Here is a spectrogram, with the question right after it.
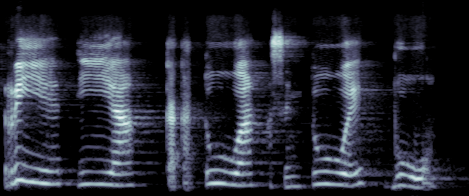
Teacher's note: como la cerrada es la tónica hay un hiato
